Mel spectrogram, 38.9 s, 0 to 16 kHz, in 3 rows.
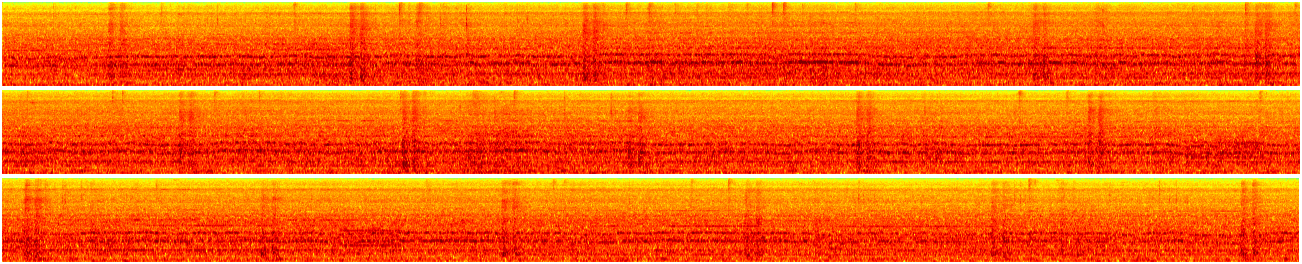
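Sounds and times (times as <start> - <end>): train wheels rumbling on rail: 0.0 - 38.9.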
